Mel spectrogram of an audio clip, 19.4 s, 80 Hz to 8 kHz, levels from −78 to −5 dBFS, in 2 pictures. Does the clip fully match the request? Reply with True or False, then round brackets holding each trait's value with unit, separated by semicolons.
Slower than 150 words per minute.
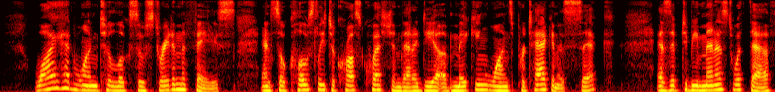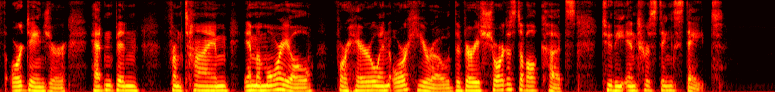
False (160 wpm)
